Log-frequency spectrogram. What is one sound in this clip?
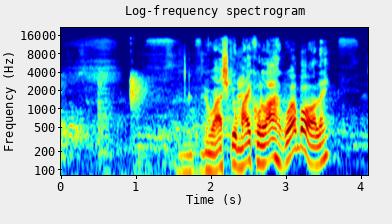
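Billiard balls click together on a pool table.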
